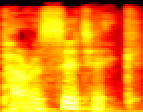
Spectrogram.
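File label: "parasitic", British English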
